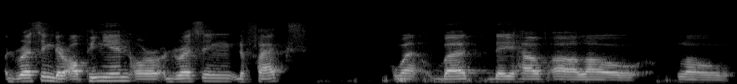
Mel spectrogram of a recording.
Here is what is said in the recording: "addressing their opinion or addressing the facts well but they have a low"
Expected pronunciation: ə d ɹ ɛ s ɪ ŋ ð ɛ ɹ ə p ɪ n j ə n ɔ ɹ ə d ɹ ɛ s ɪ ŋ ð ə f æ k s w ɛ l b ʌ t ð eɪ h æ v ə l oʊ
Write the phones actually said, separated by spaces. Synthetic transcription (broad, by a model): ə d ɹ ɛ s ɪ ŋ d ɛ ɹ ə p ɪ n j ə n ɔ ɹ ə d ɹ ɛ s ɪ ŋ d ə f æ k s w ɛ b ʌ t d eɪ h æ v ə l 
